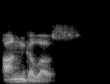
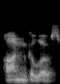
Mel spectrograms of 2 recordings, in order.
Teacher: It's a gamma followed by a gamma. So the first gamma sounds like an N sound.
